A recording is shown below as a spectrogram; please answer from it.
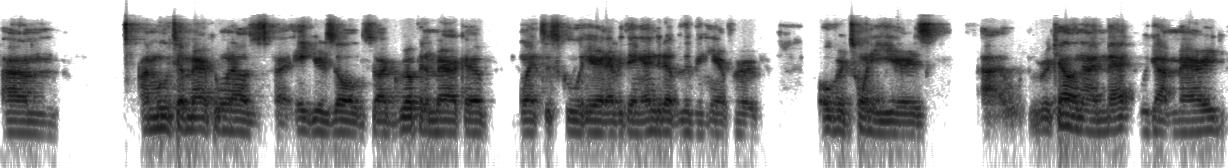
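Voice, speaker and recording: A man from Nigeria, a guest on a video call, talking in a relaxed, easygoing way. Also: low-pitched. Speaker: interview guest. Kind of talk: casual video call chat. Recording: muffled video call audio.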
